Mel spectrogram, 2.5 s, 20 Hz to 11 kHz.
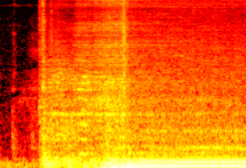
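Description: An abandoned 1950 Pontiac engine cranks briefly, then catches and fires into a loud, rough, steady idle that runs to the end.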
